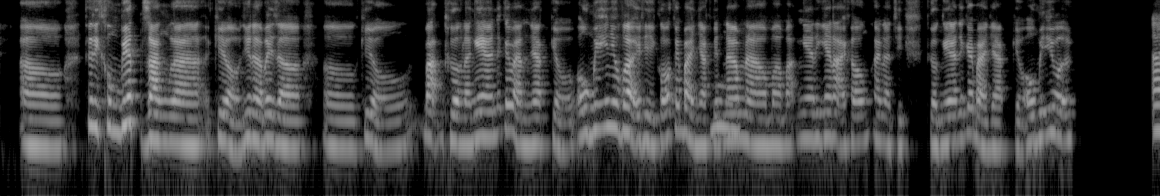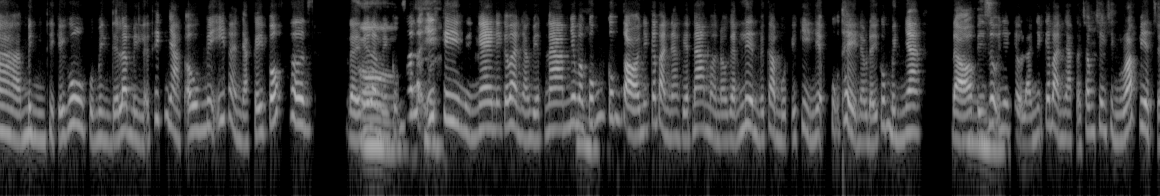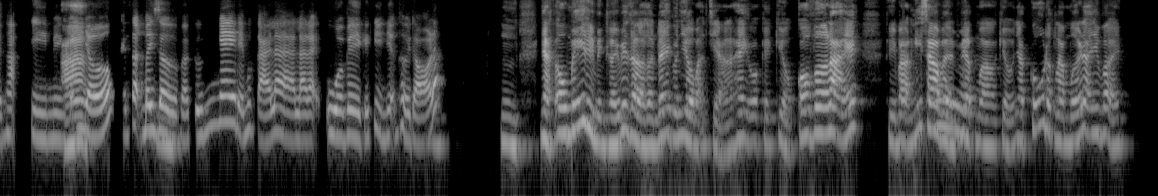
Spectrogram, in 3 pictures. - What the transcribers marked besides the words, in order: tapping; laugh; in English: "cover"
- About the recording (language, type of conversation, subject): Vietnamese, podcast, Bạn có hay nghe lại những bài hát cũ để hoài niệm không, và vì sao?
